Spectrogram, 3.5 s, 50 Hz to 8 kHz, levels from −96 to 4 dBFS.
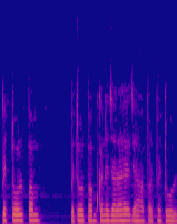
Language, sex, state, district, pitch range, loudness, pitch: Hindi, female, Uttar Pradesh, Varanasi, 185-200 Hz, -43 LUFS, 190 Hz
